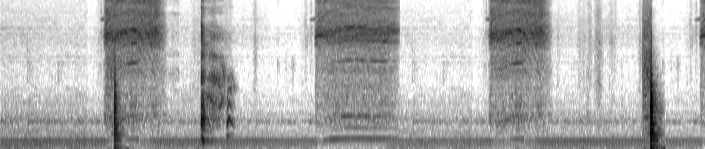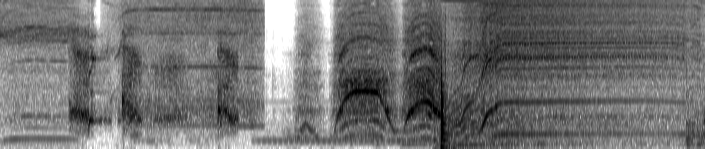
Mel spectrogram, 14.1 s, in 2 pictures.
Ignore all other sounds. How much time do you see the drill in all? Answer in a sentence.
The drill can be heard for 14 seconds in total.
